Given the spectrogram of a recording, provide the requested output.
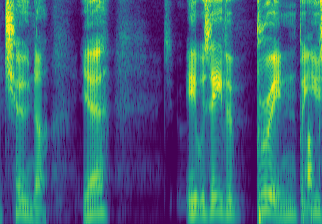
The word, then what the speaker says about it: Bryn: You pronounce the name because I'm going to pronounce it wrong. Bryn.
